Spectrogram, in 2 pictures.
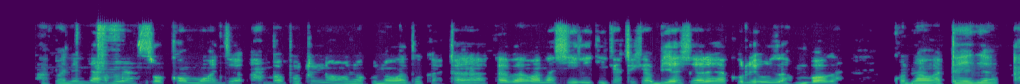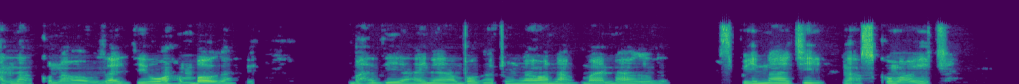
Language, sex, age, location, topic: Swahili, male, 18-24, Nakuru, finance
